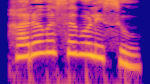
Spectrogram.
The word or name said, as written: ಹರವಸಗೊಳಿಸು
